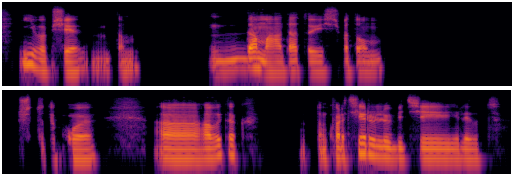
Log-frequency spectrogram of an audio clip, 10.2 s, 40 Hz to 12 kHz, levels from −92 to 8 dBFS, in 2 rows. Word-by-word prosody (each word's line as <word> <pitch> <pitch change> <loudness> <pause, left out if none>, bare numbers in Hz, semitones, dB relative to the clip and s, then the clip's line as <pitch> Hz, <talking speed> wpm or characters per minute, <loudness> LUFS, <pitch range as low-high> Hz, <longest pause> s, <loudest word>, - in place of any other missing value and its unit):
и 180 -3 -1
вообще, 110 -3 0 0.3
там - - -9 0.7
дома, 115 -2 +2
да, 110 - +1
то 110 -1 -6
есть 105 0 -6
потом. 105 +2 -5 1.5
Что - - -7
такое? 110 +2 -2 0.6
А, 110 -1 +4
а 115 0 +6
вы 140 +3 0
как, 145 -3 -5 0.6
там - - -7
квартиры 160 -3 +3
любите, 115 -2 0
или 110 0 -3
вот 105 -1 -13
110 Hz, 110 wpm, -27 LUFS, 110-125 Hz, 1.5 s, а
